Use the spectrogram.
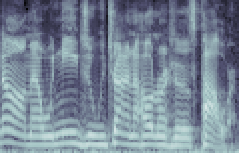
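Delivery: ordinary talk, nothing marked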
